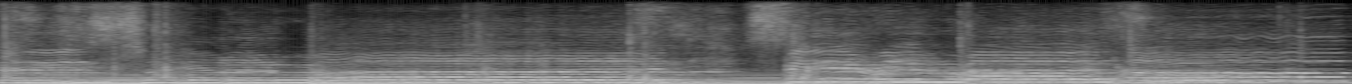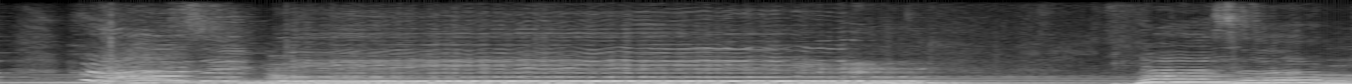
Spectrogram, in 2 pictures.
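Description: Mixed choir of men and women singing a gospel-style song in held chords, with short breaks between phrases.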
